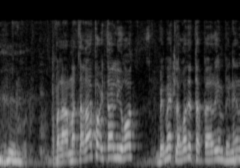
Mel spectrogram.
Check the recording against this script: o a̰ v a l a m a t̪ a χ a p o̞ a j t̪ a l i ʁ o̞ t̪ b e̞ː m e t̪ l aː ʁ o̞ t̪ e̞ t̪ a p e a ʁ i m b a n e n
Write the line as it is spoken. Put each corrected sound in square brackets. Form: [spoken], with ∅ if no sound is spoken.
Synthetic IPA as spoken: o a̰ v a l a m a t̪ a [ʁ] a p o̞ a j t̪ a l i ʁ o̞ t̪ b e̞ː m e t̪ l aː ʁ o̞ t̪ e̞ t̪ a p e a ʁ i m b [e] n e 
